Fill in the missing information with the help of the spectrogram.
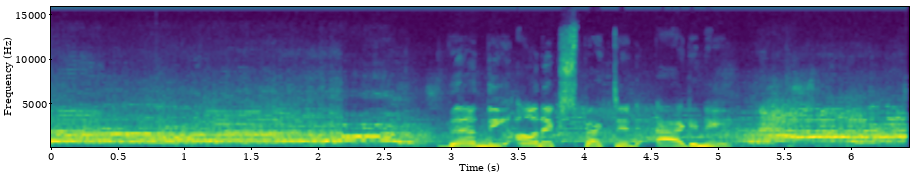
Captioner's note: applause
